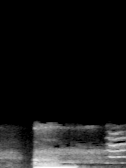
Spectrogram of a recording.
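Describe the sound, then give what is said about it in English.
A cat lets out a loud, drawn-out meow, followed after a short pause by a softer, higher-pitched second meow. No one speaks. “There's my cat meowing in the background.”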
